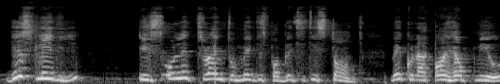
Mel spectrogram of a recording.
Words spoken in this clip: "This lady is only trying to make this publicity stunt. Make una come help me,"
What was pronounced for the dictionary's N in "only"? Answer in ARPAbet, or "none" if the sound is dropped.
N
